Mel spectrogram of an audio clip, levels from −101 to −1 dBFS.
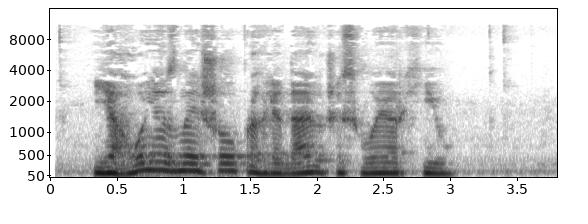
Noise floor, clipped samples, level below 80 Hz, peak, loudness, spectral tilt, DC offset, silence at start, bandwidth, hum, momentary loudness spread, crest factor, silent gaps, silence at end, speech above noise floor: -54 dBFS; under 0.1%; -46 dBFS; -4 dBFS; -20 LUFS; -8 dB/octave; under 0.1%; 0.3 s; 11 kHz; none; 8 LU; 16 dB; none; 0.8 s; 36 dB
